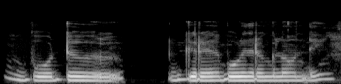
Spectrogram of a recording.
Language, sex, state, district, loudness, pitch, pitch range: Telugu, male, Andhra Pradesh, Guntur, -14 LUFS, 185 Hz, 180-195 Hz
